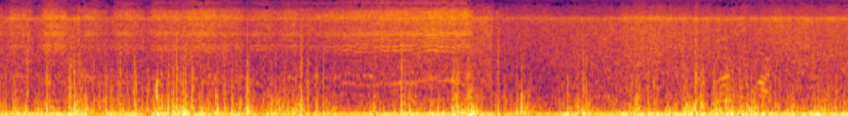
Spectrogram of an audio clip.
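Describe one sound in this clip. A boat's wake churns and splashes behind it.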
